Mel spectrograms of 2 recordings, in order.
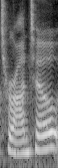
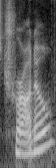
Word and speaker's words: Toronto: the left of us protestantism T we don't pronounce our te's uh in the Canadian accent it's uh it's not Toronto it's Toronto Toronto Toronto so no te's actually in the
